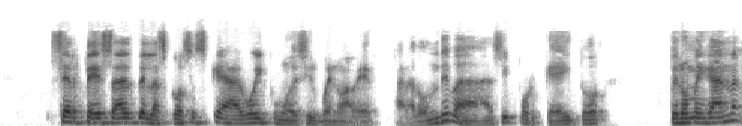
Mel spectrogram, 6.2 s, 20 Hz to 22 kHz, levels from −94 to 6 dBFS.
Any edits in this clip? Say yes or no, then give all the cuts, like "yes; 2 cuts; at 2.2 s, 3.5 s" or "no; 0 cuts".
no; 0 cuts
